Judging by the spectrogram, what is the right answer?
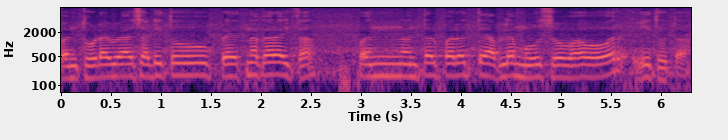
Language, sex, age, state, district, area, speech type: Marathi, male, 18-30, Maharashtra, Yavatmal, urban, spontaneous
